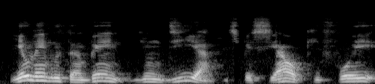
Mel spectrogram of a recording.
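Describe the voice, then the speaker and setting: A man's very slow delivery with very wide pitch swings. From Brazil. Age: 60s. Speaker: professor. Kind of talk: opening remarks at online lecture. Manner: hesitant, many fillers.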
